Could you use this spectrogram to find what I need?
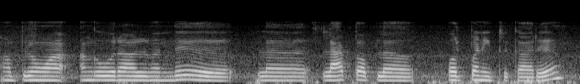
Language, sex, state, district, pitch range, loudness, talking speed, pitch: Tamil, female, Tamil Nadu, Kanyakumari, 185-200 Hz, -15 LUFS, 85 wpm, 195 Hz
